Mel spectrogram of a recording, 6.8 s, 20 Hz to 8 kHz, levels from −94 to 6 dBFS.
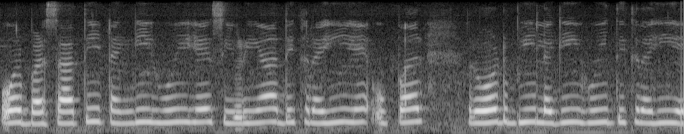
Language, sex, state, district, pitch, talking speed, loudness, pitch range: Hindi, female, Chhattisgarh, Balrampur, 280 Hz, 155 wpm, -17 LUFS, 270-290 Hz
